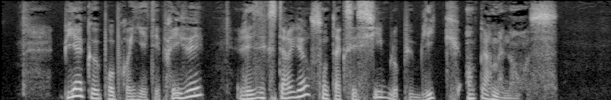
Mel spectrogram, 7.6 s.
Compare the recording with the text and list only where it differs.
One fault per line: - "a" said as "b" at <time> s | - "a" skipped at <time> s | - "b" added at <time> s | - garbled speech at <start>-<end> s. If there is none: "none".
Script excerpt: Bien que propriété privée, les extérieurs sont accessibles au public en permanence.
none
